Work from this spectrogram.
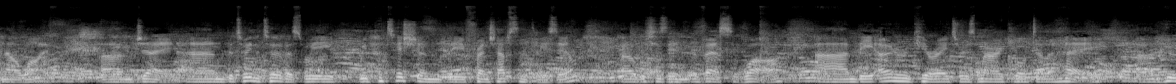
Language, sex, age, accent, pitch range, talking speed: English, male, 30-49, British, 130-155 Hz, 170 wpm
